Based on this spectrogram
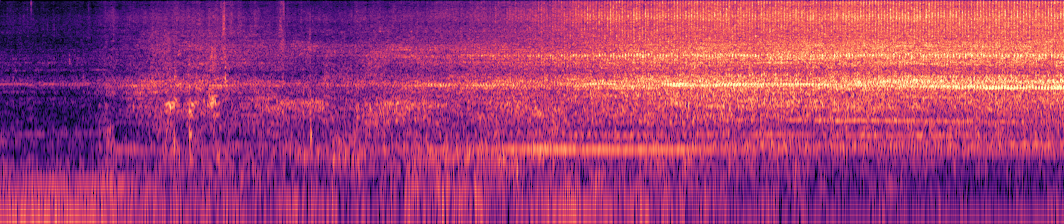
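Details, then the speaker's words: Honda Accord, after replacing dead relay that caused no-start: engine catches and settles into a steady, even idle that firms up after a few seconds, no misses or knocks; relay was the problem. "Alright, that is the engine up and running. As you guys can see, the relay was the problem right there."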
